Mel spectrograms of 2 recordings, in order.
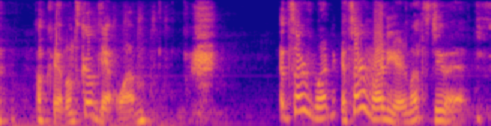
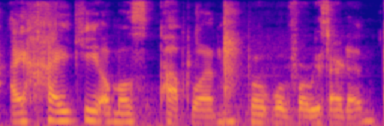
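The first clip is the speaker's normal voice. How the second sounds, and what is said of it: Whispering. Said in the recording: “I don't know why I'm whispering.”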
